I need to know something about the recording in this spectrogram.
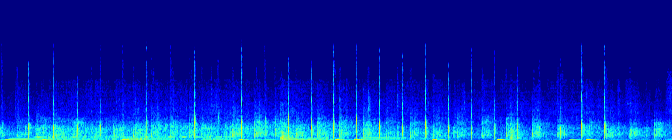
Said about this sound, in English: Let's give a clap unto the Lord.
